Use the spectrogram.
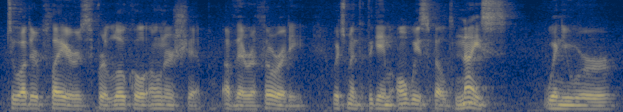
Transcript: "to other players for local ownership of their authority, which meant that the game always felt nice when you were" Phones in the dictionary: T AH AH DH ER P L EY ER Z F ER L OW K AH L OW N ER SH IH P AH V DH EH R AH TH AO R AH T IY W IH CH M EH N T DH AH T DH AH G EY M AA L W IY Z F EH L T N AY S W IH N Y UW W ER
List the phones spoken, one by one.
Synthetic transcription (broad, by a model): T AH AH DH ER P L EY ER Z F ER L OW K L OW N ER SH IH P AH V DH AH R AH TH AO R AH T IY W IH CH M EH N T DH AH T DH AH G EY M AA L W IY Z F EH L T N AY S W IH N Y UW W ER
